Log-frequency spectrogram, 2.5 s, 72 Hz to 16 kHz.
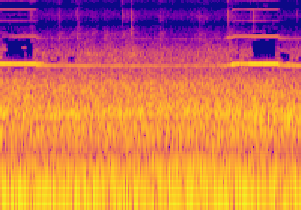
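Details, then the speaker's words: High beep repeating about every two seconds over quiet hum, loudest upstairs near the apartment window, sounding since 4 a.m. with no visible source; fire alarms disabled, no car alarms, unidentified electronic alarm. "Why is it loudest up here? And there's absolutely nothing to make this noise. This is really bizarre. And I need some sleep, but this noise is not stopping."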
